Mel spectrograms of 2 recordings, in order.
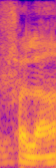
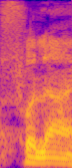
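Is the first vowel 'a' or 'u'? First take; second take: a; u. First: The first vowel is an 'a' sound. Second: The first vowel is a 'u' sound. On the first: The speaker calls it wrong. "ये फला नहीं होता" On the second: The speaker calls it right. "फुला है, फे पे पेश है"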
